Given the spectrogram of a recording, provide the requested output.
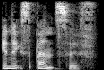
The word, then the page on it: inexpensive: British English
